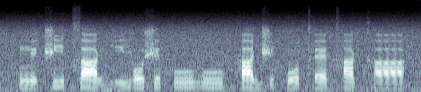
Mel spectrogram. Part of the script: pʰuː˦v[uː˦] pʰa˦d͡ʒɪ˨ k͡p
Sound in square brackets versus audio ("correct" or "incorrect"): correct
